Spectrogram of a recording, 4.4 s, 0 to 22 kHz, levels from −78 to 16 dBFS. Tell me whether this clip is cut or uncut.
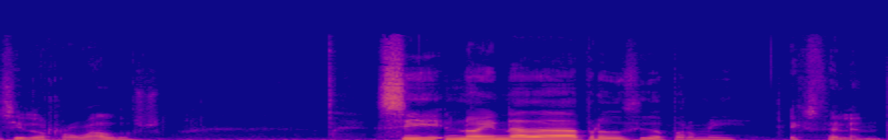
cut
